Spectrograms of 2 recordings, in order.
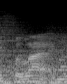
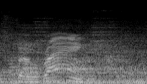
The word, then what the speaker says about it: Farang: Now what I don't get about it, they all say Falang, it's meant to be Farang.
